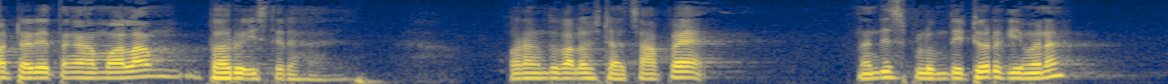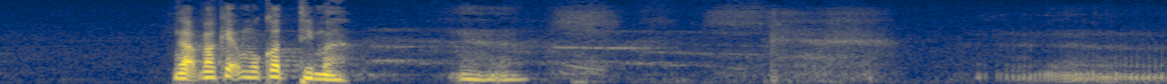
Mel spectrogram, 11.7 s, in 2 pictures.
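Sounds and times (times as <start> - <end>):
speech: 0.0 - 1.8, 2.5 - 3.7, 4.3 - 5.5, 6.7 - 8.8
voice imitating snoring: 10.7 - 11.6.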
